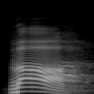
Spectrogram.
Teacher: اب با کا مخرج دونوں ہونٹوں کا تر حصہ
